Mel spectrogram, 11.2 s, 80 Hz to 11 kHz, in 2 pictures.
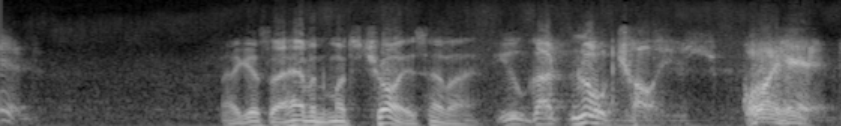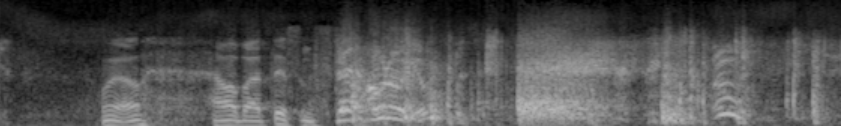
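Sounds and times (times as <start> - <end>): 
speech: 1.5 - 5.6, 6.3 - 9.1
gunshot knocking a gun out of someone's hand: 8.4 - 10.6.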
